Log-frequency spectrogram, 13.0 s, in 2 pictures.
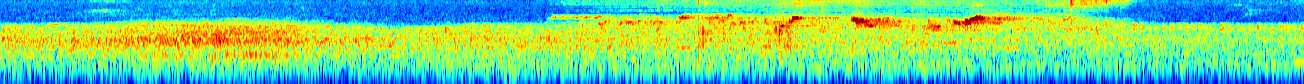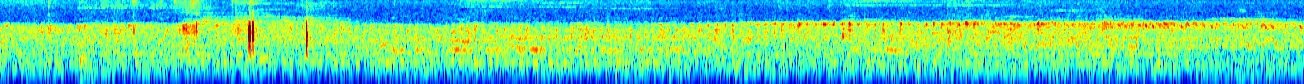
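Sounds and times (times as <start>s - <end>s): bird chirps: 2.8s - 5.6s.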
